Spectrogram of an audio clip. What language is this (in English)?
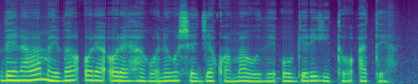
Kikuyu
